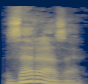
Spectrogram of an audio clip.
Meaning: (noun) 1. infection, contagion, pest 2. scumbag, bastard; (interjection) damn it
- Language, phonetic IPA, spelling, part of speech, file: Russian, [zɐˈrazə], зараза, noun / interjection, Ru-зараза.ogg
